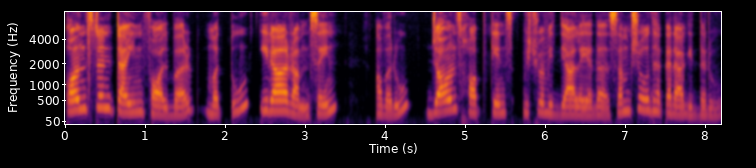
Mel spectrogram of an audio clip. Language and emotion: Kannada, neutral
